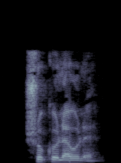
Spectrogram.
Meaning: 1. milk chocolate 2. chocolate milk
- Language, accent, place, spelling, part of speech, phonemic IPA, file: French, France, Lyon, chocolat au lait, noun, /ʃɔ.kɔ.la o lɛ/, LL-Q150 (fra)-chocolat au lait.wav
